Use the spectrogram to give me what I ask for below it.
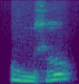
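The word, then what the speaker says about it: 洚: 그러니, 강수자는 홍수야 아니라. 여기서 강수라고 하는 것은 홍수이다. 홍수란, 홍수예요. 강은 음이 강이다. 또, 호공이반이다. 홍. 이 강자를 홍이라고도 읽는다는 거예요. 강자를 홍이라고 읽는.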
